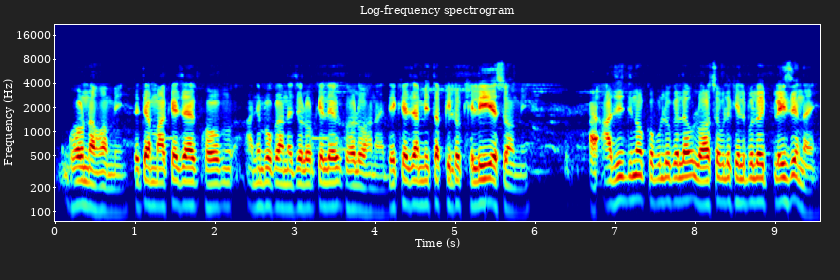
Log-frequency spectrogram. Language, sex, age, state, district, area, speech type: Assamese, male, 45-60, Assam, Dibrugarh, urban, spontaneous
